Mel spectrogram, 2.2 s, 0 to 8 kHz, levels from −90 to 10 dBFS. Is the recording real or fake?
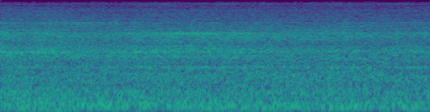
fake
